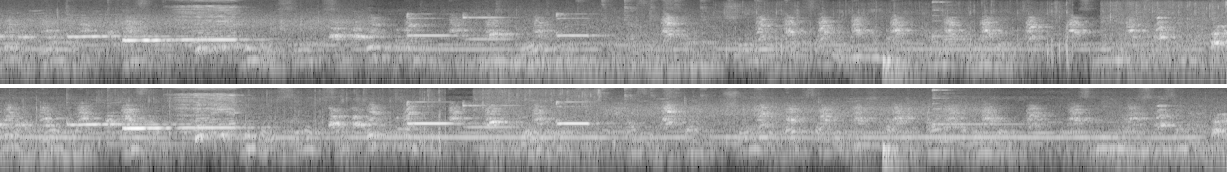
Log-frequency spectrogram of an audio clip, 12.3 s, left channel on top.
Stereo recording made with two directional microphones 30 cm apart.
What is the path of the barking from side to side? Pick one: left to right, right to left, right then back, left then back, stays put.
right to left.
